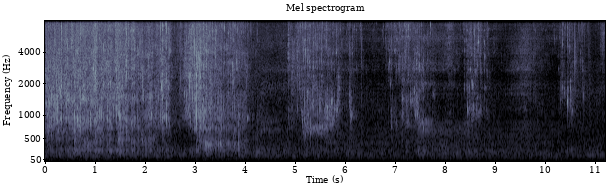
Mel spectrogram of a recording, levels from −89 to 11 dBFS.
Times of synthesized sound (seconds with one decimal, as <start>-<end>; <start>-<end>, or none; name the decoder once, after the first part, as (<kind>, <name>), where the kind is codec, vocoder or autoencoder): 5.6-10.3 (vocoder, HiFi-GAN)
